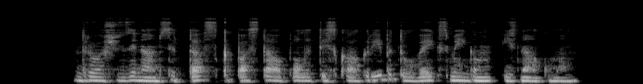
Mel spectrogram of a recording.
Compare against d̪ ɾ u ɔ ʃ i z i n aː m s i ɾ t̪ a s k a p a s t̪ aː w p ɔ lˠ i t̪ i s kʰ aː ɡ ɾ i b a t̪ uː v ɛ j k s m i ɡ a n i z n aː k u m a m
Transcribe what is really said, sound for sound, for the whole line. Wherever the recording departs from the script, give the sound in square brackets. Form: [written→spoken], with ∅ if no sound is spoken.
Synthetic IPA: d̪ ɾ u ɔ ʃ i z i n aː m s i ɾ t̪ a s k a p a s t̪ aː w p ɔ lˠ i t̪ i s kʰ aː ɡ ɾ i b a t̪ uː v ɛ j k s m [i→iː] ɡ a [n→m] i z n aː k u m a m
